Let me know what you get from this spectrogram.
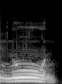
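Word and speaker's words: نون: উপরে একটা নক্তা নুন নুন নুনের মাখরাজ হচ্ছে যেহবার আগা উপরের দাঁতের মারির গোড়ার থেকে একটু উপরে মারির দাতের গোড়ার একটু উপরে লাগবে নোট গুল হয়ে যাবে ন ঠিক আছে তারপর আমরা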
